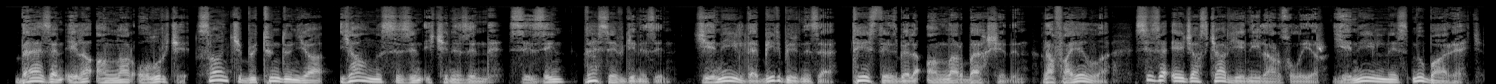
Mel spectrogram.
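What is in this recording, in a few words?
Azerbaijani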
